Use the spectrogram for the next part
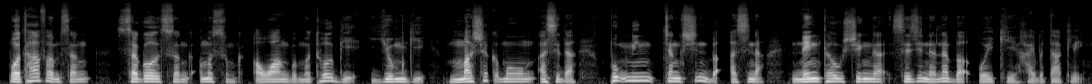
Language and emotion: Manipuri, neutral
